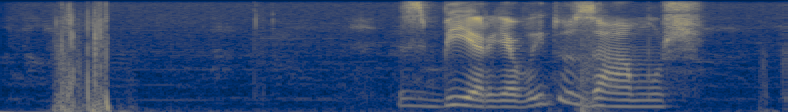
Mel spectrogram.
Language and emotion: Russian, neutral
